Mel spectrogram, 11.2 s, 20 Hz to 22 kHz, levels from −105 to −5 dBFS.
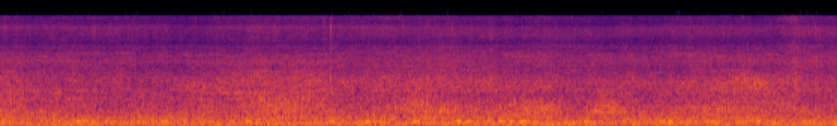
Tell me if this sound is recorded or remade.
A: recorded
